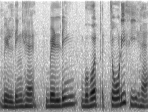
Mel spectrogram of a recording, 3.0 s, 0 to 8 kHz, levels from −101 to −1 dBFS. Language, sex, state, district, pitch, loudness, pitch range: Hindi, male, Punjab, Pathankot, 165 Hz, -17 LUFS, 155-185 Hz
